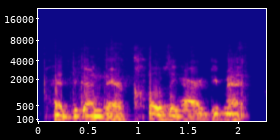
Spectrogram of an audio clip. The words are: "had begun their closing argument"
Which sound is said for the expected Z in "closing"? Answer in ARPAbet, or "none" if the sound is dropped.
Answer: Z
